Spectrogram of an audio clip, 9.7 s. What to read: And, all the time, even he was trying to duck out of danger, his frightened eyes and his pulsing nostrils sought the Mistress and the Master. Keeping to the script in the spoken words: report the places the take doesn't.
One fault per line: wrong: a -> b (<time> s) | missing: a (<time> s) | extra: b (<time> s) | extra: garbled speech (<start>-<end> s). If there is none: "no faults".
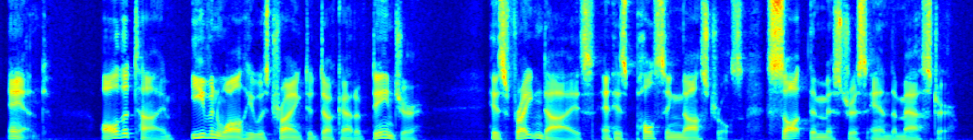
extra: while (2.2 s)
